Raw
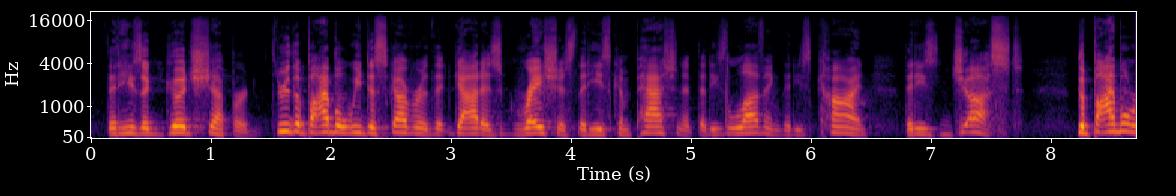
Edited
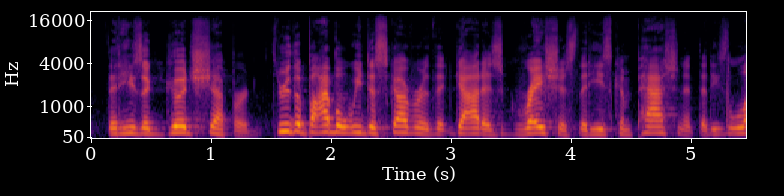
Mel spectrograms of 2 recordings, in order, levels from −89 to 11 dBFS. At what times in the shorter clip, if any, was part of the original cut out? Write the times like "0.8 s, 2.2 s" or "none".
none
